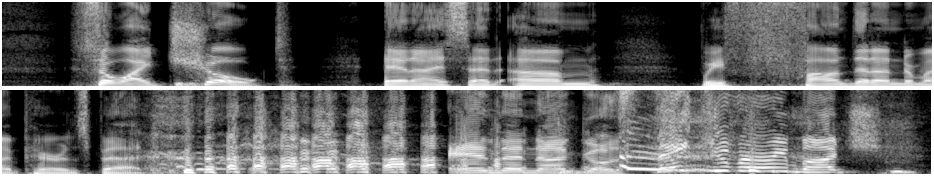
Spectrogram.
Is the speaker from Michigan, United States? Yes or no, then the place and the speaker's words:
yes; Ann Arbor, Michigan, United States; Growing up in Ann Arbor, went to St. Thomas Catholic School, and I must have been fifth or sixth grade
